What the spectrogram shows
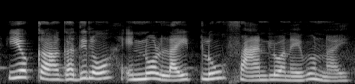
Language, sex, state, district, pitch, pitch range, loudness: Telugu, female, Telangana, Hyderabad, 235 Hz, 200-270 Hz, -15 LUFS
